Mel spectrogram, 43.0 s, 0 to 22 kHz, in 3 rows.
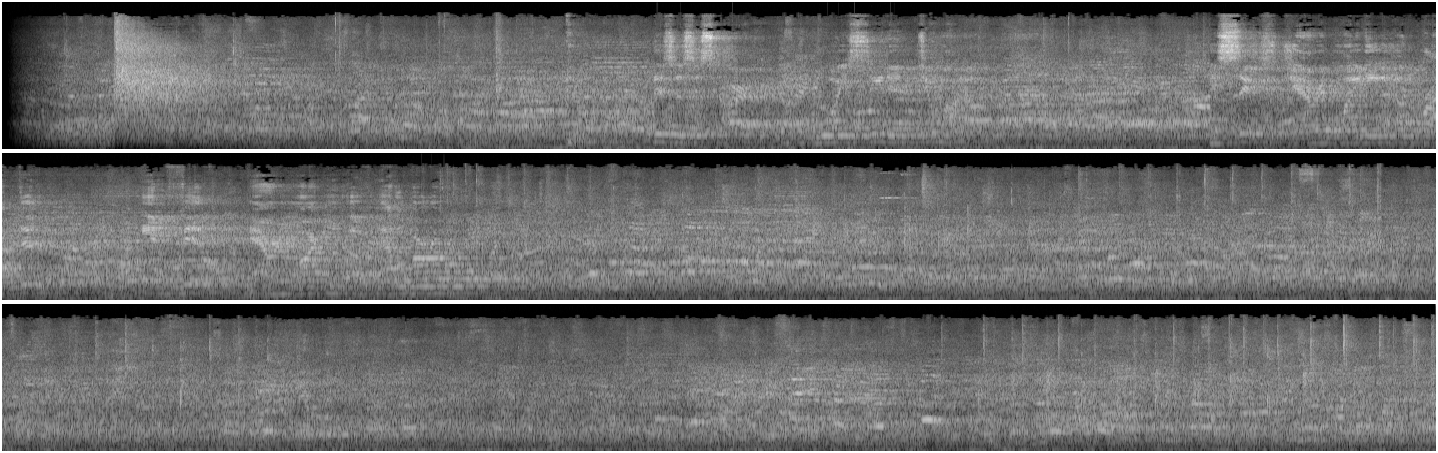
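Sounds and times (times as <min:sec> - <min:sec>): crowd hubbub: 0:00.0 - 0:43.0
indistinct voices echoing: 0:00.5 - 0:43.0.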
